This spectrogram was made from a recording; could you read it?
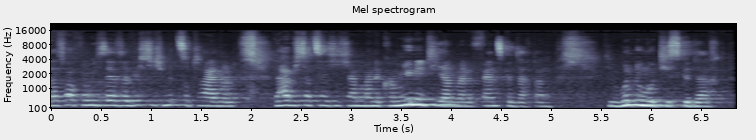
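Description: A man in his thirties, originally from Afghanistan, talking in a lively, animated way as an interview guest, acting out little scenes. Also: high-pitched, fast talker. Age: 30s. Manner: lively, animated, acts out dog owners' exclamations. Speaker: dog behavior therapist, guest. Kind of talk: casual interview talk. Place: large empty restaurant hall, indoors. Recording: echoey hall.

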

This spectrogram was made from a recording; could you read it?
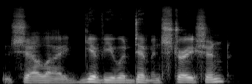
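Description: A man's voice: sits low, steady tone, a little slow, pitched below the performer's own voice. A man voicing a lazy, grumbling pig disciple in an audiobook.

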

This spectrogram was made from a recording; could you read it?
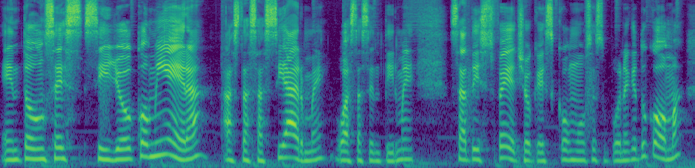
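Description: Lively Dominican woman telling stories. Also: medium pitch. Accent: Dominican Spanish. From Dominican Republic. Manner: animated, gestures a lot, quick asides. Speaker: chef, interview guest. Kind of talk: casual interview storytelling. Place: podcast studio with brick walls and plants. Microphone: studio mic on a boom arm.

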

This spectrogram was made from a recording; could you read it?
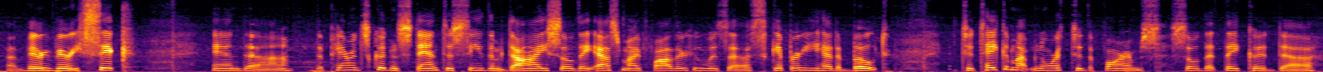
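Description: A woman in her seventies from the Netherlands, a native Dutch speaker, giving a halting, earnest personal testimony. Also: medium pitch, sharp tone, low-quality recording. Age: 70s. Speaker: interviewee, retreat camp owner. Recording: clear background noise, outdoor ambience.

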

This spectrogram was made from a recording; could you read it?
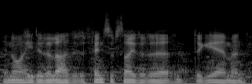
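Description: A man's voice: sits low, monotone, crowd noise. A middle-aged Irish man, a former goalkeeper, talking easily with plenty of "you know" in a pub. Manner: quick, easygoing, lots of "you know". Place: busy pub, indoors.

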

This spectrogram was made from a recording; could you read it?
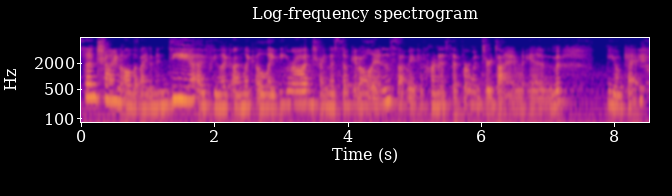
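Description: A woman in her thirties, from California, chatting to camera on a balcony for her travel vlog, her voice a little hoarse, laughing often. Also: medium pitch, slight background noise. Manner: bubbly, laughs often, lively hand gestures. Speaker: travel vlogger. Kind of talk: casual chat to camera. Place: sunny balcony outdoors.

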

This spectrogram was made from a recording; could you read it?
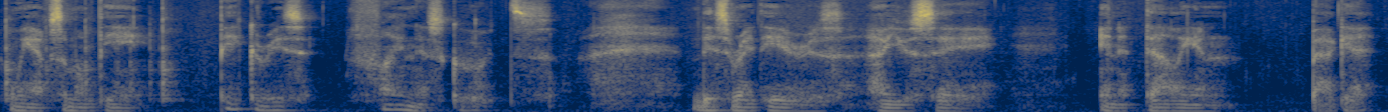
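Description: A man in an ASMR roleplay voicing a proud male baker who whispers slowly, chuckles softly and fumbles for words as if foreign. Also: low voice, full character voice. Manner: whispered, slow, with soft chuckles.

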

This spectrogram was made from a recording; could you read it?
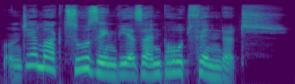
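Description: A woman reader plays an exasperated mother from a storybook. She speaks bluntly and sternly at an unhurried pace, in a dry, close sound. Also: mid-range voice, very animated, mellow, no room sound. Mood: stern, fed up. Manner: stern, outspoken.

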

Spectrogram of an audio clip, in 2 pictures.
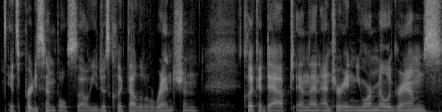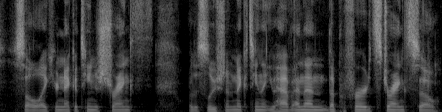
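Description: A young man casually walking through a recipe in a home vlog, sounding a little congested, relaxed and rambling, often restarting his words. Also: on the low side, normal speed. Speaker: e-liquid mixing vlogger. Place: small room at home, indoors. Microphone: desk microphone in front of him.

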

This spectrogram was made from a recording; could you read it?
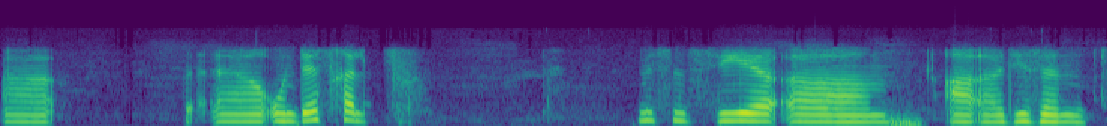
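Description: Halting young woman on a dull phone line. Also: medium pitch, flat delivery, no room sound. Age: 20s. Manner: halting, hesitant, broken phrasing. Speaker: phone caller posing as finance company agent. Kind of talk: phone conversation. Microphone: phone call.

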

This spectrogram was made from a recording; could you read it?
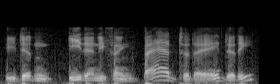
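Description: Expressive deep-voiced 1950s instructional film narrator, male. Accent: American. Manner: measured, addresses the child directly with rhetorical questions. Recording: dull, noisy vintage educational film soundtrack.

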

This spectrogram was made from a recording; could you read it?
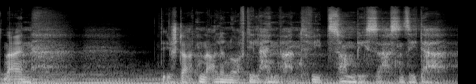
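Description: An actor playing a shaken, indignant eyewitness in a horror audio drama, agitated and halting. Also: male voice, on the low side, steady tone, a bit bright, long reverb tail, a little hiss or hum, lightly acted. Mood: shaken, distressed.

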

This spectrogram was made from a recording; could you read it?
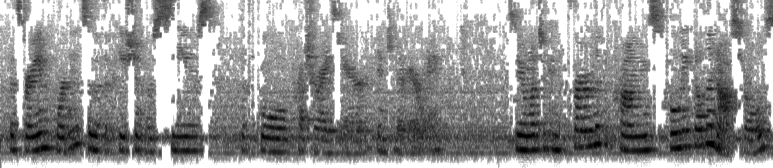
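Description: A woman in her thirties giving a measured, step-by-step training demonstration in the manner of a methodical instructor. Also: medium pitch. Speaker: medical device trainer. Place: small plain indoor room. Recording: echoey room, distant mic, background noise.

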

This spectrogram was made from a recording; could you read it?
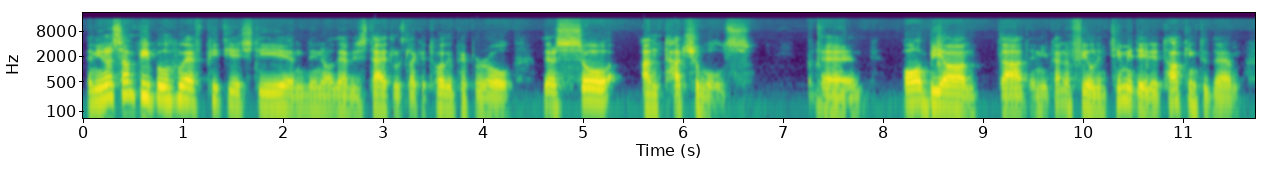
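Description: A man's voice: mid-range voice, normal speed. A man in his fifties, a Greek native speaker with a Greek accent, chatting animatedly on a video call through a headset. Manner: animated, talks with his hands, non-native phrasing. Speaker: dog trainer, co-host. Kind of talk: casual video-call chat.

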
